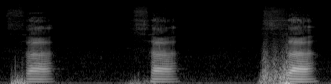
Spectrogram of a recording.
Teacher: সা হচ্ছে একটি নরম হরফ। যেটাকে আমরা বলি নরমভাবে উচ্চারণ হবে একদম জিহ্বার আগা থেকে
